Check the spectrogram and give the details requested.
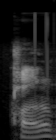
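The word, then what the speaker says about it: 平: that there is pronounced ping and it's upward tone ping and this one here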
